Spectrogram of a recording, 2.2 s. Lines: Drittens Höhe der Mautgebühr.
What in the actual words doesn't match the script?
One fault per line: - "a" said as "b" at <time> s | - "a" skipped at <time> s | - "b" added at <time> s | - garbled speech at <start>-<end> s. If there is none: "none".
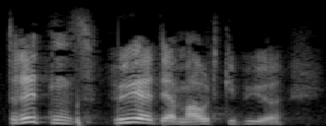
none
